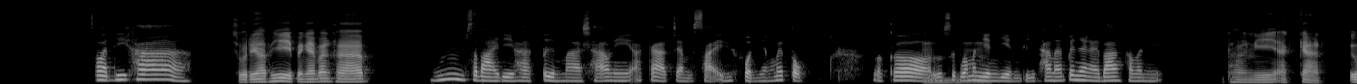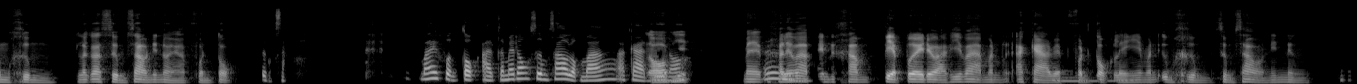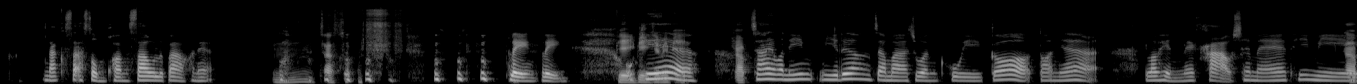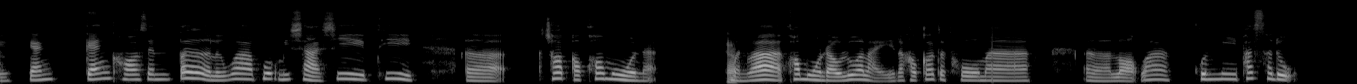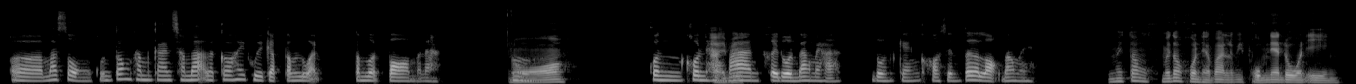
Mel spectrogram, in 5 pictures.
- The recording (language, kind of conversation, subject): Thai, unstructured, คุณคิดว่าข้อมูลส่วนตัวของเราปลอดภัยในโลกออนไลน์ไหม?
- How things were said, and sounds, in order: chuckle; chuckle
